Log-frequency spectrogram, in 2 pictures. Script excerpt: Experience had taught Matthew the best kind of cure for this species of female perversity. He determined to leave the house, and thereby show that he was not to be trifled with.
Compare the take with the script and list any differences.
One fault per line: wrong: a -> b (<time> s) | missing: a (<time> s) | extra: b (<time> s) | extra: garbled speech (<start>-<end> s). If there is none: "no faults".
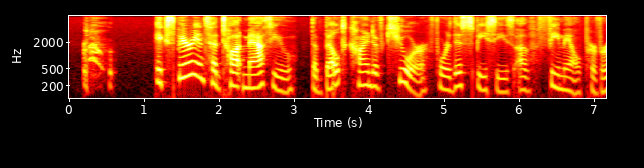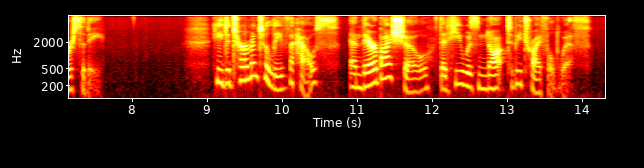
wrong: best -> belt (3.3 s)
